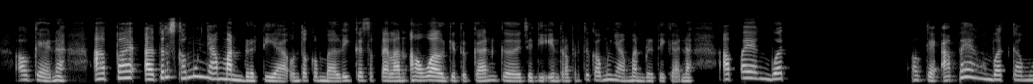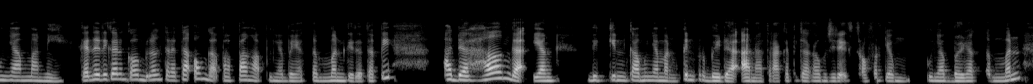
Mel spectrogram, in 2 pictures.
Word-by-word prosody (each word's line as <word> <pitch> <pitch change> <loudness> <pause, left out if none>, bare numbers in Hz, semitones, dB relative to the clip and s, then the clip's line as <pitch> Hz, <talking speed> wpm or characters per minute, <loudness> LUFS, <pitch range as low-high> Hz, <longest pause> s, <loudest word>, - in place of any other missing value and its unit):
Oke, 210 -4 0
nah 190 - +3 0.3
apa 260 +5 +5
eee, 235 -1 +9
terus 330 +3 +3
kamu 335 +5 0
nyaman 250 -5 +6
berarti 175 -2 +1
ya 150 - +1
untuk 170 +2 -3
kembali 170 0 +1
ke 185 +1 -3
setelan 175 -1 +2
awal 180 -2 +6
gitu 165 -3 -5
kan, 170 +3 0
ke 170 -4 +1
jadi 165 0 -3
introvert 165 +1 -5
itu 220 - -5
kamu 205 +3 -1
nyaman 180 -1 -1
berarti 160 0 -4
kan? - - -4
Nah 160 - -2 0.2
apa 245 +4 +2
yang 270 -3 -1
membuat 260 +2 +1 1.2
Oke, 200 -5 -3
apa 315 - +1
yang 305 -6 -1
membuat 220 -2 0
kamu 205 -1 -4
nyaman 185 -2 -2
nih? 155 0 -7 0.2
Kan 190 +5 +1
tadi 230 - +3
kan 245 - +4
kamu 225 - 0
bilang 210 +3 -2
ternyata 205 0 -2
oh 265 - +1
nggak - - -4
apa-apa 175 +3 -1
nggak - - -5
punya 170 -2 -6
banyak 160 0 -4
temen 170 +1 -2
gitu 160 -2 -3
tapi, 230 - -4 0.5
ada 220 -2 +5
hal 230 +7 +6 0.2
nggak - - +7
yang 170 0 +3 0.4
bikin 190 +1 -3
kamu 180 -1 +1
nyaman? 160 -4 -3
Mungkin 205 -3 -1
perbedaan 165 -5 +2
antara 145 -1 -5
ketika 165 0 -6
kamu 160 - -4
jadi 155 -1 0
extrovert 165 +3 -9
yang 160 0 -4 0.2
punya 170 -2 -1
banyak 160 0 -2
temen, 165 +9 -3
180 Hz, 195 wpm, -23 LUFS, 165-220 Hz, 1.2 s, eee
